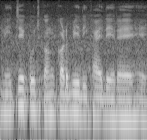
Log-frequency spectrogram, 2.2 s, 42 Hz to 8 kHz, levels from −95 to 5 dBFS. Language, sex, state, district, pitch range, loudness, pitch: Hindi, male, Gujarat, Gandhinagar, 100-120 Hz, -16 LUFS, 115 Hz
